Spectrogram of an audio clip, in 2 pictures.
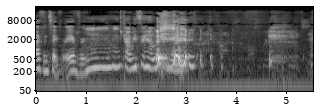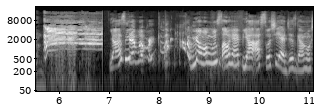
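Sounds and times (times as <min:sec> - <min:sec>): woman screaming with excitement: 0:05.7 - 0:06.9.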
